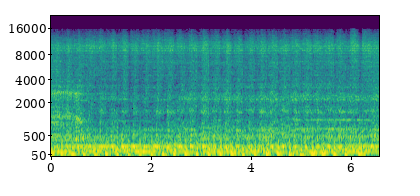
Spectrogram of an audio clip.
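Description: Rock band playing live with electric guitars, bass and drum kit, loud and driving with a steady drum beat; no singing through most of the passage.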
